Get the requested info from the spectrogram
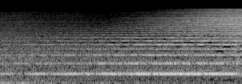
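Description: Breakdown in an electronic dance track: the beat and bass drop out, leaving a single held synthesizer note, bright with overtones, over a thin hiss. The music swells again toward the end.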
